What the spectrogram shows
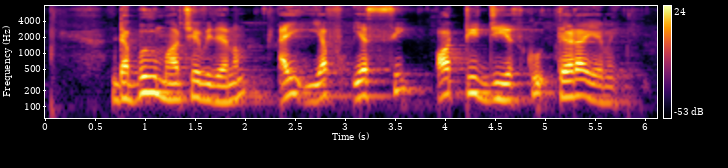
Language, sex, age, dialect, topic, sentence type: Telugu, male, 31-35, Southern, banking, question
